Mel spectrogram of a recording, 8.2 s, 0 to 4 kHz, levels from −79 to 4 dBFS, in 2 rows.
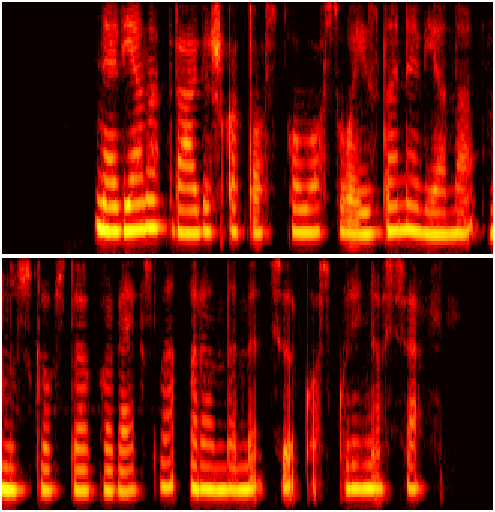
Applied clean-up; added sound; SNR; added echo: neural mask model DeepFilterNet 3.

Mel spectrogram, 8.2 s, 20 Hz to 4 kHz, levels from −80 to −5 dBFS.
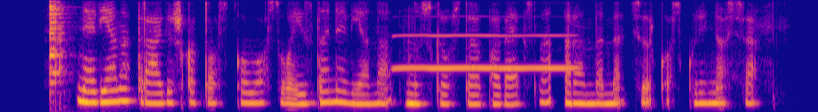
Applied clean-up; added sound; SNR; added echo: none; Wind instrument, woodwind instrument + Tools; 5 dB; none.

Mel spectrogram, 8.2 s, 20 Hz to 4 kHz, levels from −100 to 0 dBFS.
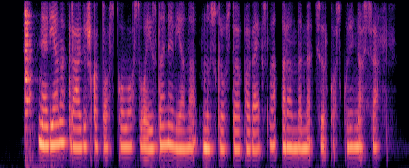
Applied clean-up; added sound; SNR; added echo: neural mask model Resemble Enhance denoiser.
